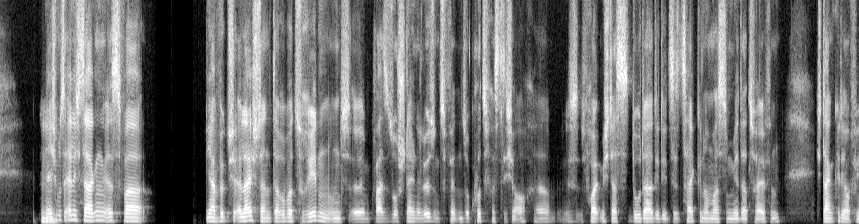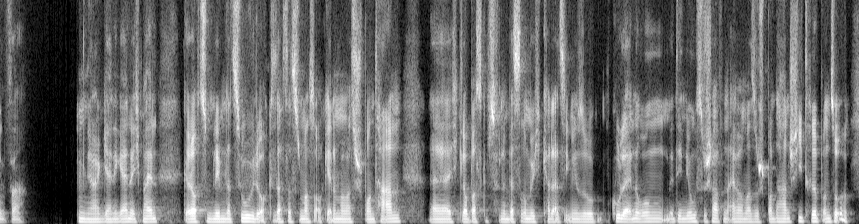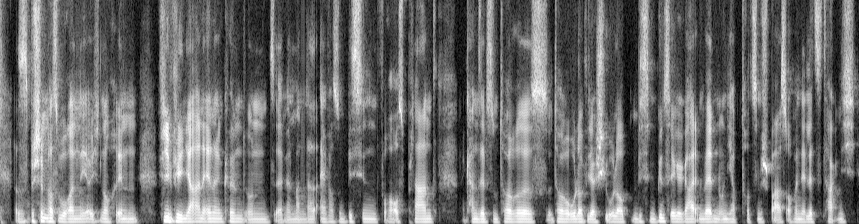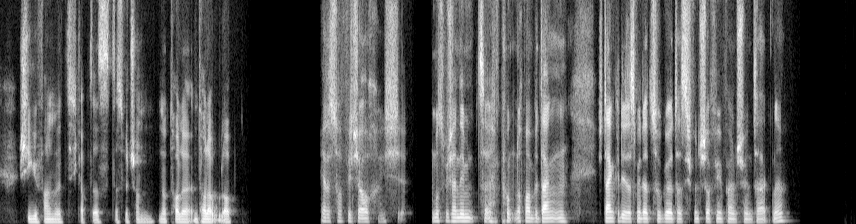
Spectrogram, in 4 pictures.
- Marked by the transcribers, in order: none
- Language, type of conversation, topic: German, advice, Wie kann ich trotz begrenztem Budget und wenig Zeit meinen Urlaub genießen?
